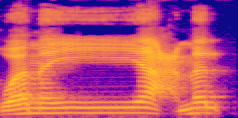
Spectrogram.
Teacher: tout simplement, vous laissez le son sortir des cavités nasales.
